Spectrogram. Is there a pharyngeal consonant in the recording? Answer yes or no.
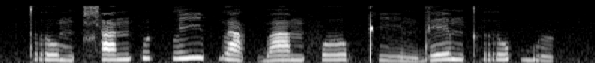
no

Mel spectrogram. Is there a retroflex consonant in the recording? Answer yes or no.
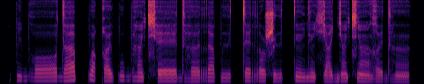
yes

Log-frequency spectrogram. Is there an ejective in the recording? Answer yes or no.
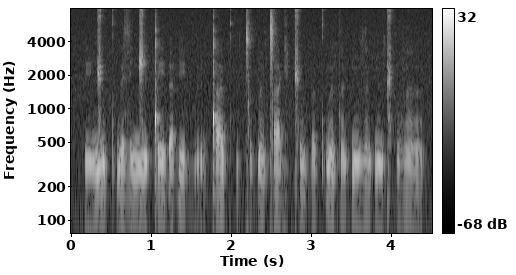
yes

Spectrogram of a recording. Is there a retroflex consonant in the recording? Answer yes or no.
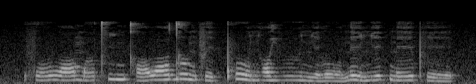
no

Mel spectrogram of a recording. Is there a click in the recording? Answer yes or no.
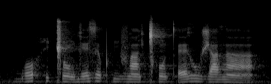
yes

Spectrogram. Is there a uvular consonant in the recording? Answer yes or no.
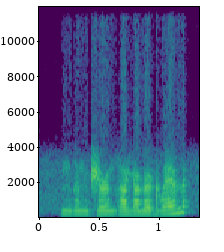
no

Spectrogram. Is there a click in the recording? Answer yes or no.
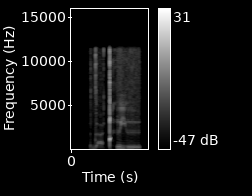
yes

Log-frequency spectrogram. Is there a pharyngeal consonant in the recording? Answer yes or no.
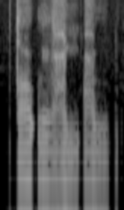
yes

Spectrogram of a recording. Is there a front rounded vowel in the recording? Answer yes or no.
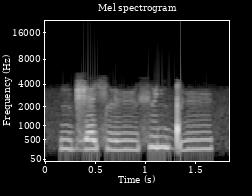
yes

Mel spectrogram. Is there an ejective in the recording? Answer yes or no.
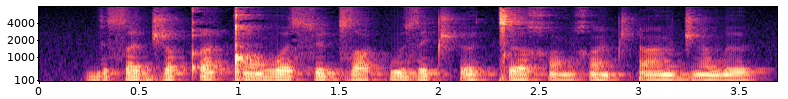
yes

